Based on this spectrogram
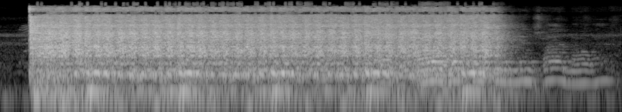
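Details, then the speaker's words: Dirt-track race engine during first start attempts: harsh, raspy grinding through a five-second crank with no fire, then it stops. The starter is mounted too close to the flywheel and binds on it. "we found out the problem the uh the starter is actually too close to the uh flywheel"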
